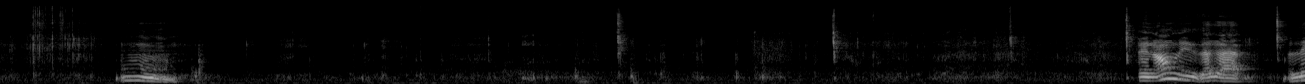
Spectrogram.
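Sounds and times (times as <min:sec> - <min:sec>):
person chewing crunchy taco: 0:00.0 - 0:01.2, 0:02.4 - 0:11.4.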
